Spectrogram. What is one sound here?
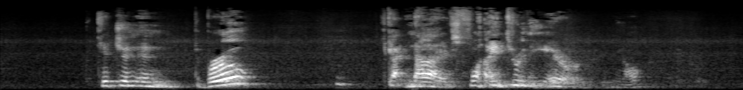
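An older man talks with animation close by, in a room with a slight echo.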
